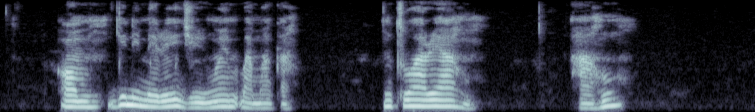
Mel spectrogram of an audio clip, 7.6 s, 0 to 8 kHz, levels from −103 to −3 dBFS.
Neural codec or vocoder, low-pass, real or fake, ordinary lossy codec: none; none; real; none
